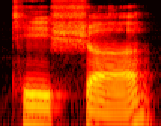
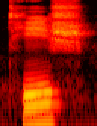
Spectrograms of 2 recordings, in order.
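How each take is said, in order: First: The word ends with an added uh vowel. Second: The word ends on the sh consonant. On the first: The speaker calls it wrong. "So it's not tisha" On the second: The speaker calls it right. "It's all one syllable"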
